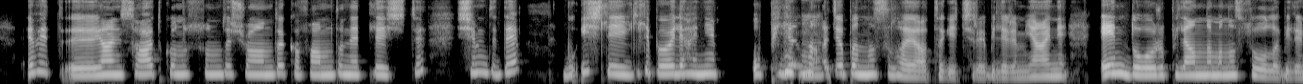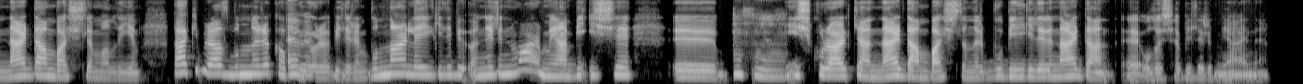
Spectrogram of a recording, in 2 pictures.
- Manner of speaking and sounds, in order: tapping
- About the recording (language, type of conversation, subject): Turkish, advice, İş ile yaratıcılık arasında denge kurmakta neden zorlanıyorum?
